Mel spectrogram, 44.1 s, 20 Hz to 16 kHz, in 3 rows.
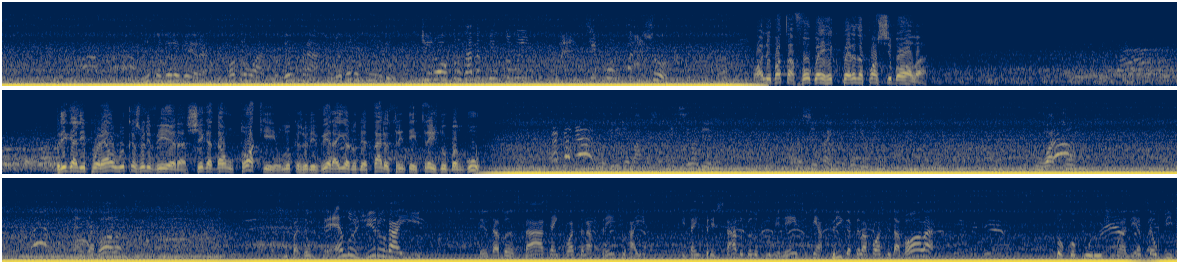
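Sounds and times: low rumble of field sound: 20.7s - 44.0s
players shouting: 25.5s - 33.6s.

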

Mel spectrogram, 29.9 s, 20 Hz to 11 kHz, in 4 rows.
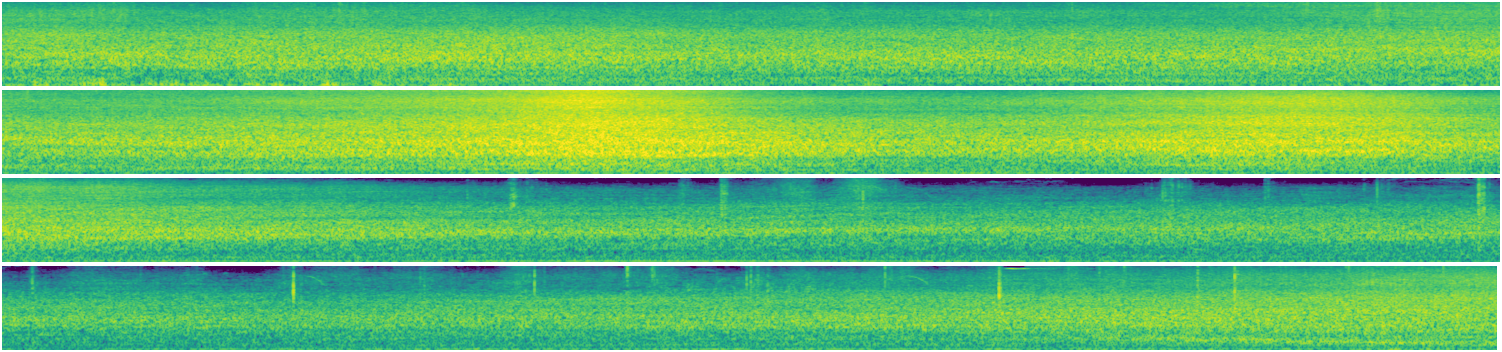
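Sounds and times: traffic rumble: 0.0s - 29.9s
vehicles passing: 0.0s - 29.9s.

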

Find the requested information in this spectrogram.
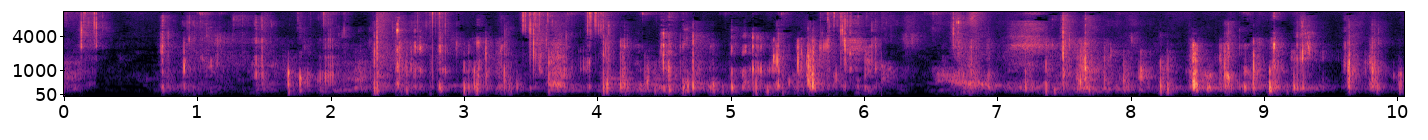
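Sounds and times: sticky crackles and squishes: 0.0s - 10.0s.

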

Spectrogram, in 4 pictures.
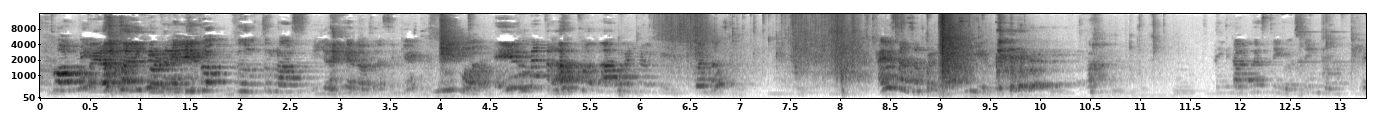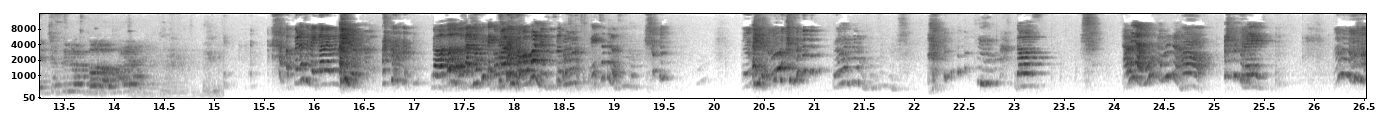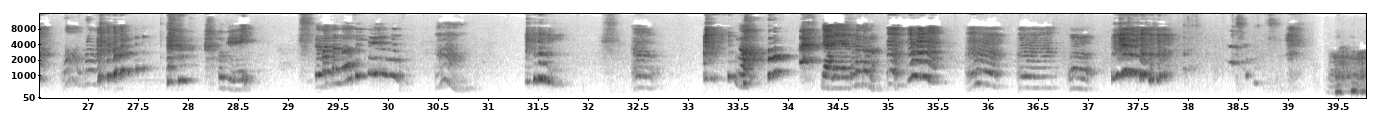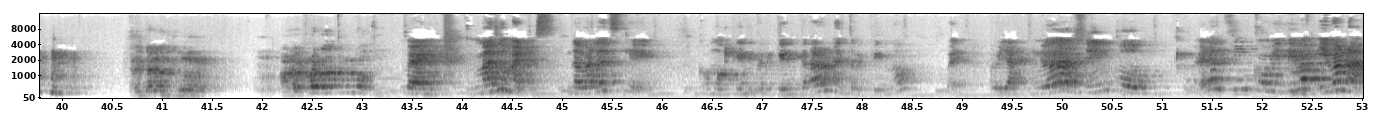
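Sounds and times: girls laughing and exclaiming: 0.2s - 3.4s, 4.0s - 6.1s
girls laughing and squealing: 15.6s - 19.4s.

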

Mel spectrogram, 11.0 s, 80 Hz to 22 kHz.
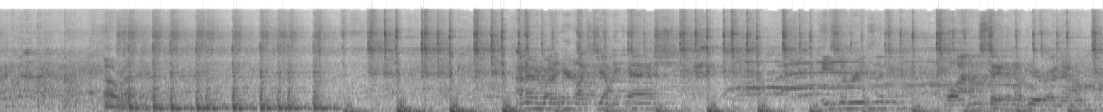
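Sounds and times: kick drum beats: 1.4s - 11.0s.

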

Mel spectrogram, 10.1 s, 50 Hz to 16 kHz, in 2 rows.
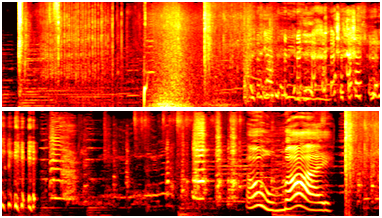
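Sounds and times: chickens clucking: 5.6s - 8.3s.

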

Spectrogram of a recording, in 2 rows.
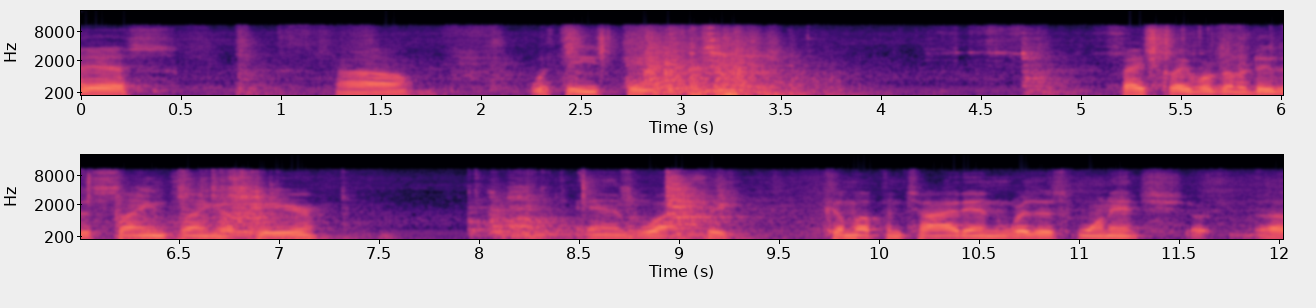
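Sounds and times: metal scraping and rattling: 4.4s - 7.2s, 8.0s - 9.3s.

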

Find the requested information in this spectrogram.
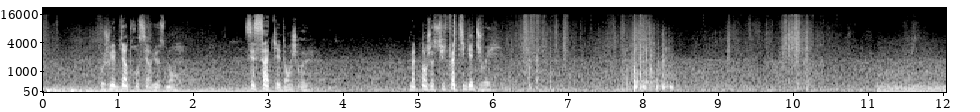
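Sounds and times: clothing scuffling and rustling: 6.2s - 11.8s.

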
